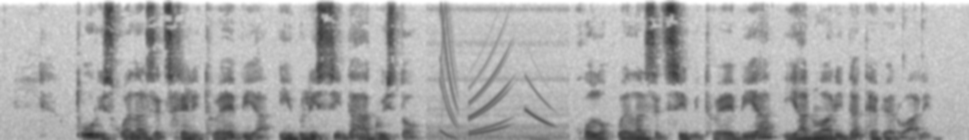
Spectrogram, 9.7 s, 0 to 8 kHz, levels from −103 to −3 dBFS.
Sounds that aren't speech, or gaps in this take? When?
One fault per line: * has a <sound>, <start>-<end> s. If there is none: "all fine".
* has a chirp, 4.4-5.6 s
